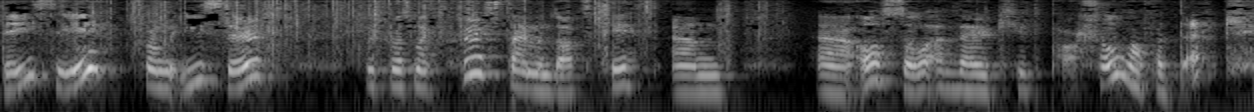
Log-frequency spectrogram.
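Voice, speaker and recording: Lively intonation colors a dark, mellow, somewhat breathy tone delivered at a fairly slow pace. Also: woman. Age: 30s. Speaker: crafting channel host. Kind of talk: casual unboxing chat.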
